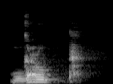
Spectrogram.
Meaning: genitive plural of гру́ппа (grúppa)
- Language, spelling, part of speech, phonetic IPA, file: Russian, групп, noun, [ˈɡrup], Ru-групп.ogg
